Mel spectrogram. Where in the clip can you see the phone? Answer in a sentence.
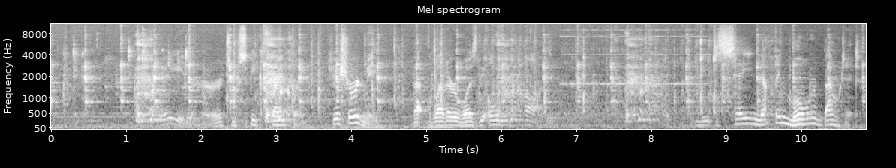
The phone can be heard from 6.8 to 8.8 s.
